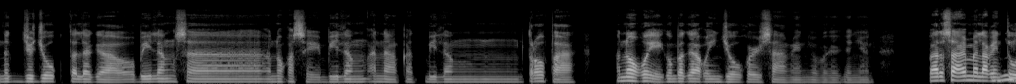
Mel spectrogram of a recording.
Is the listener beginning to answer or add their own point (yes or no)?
no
